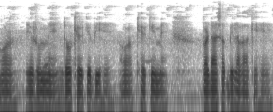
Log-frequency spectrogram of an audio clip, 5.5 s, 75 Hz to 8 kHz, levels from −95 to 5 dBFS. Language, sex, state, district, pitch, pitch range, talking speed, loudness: Hindi, male, Arunachal Pradesh, Longding, 90 Hz, 90-95 Hz, 185 wpm, -22 LUFS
